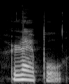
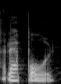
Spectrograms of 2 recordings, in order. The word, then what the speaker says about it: rapport: pastel in this word letter r and t are silent so pronounce it like rappo not rapport okay not rappered i will pronounce it rappo rappo rippo so these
